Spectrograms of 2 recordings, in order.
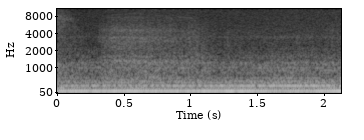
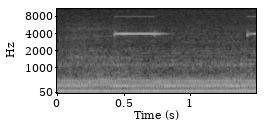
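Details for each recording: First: Coldis COLV12a+49dm dishwasher after fixing beep-and-won't-start fault, first stage of cycle; steady low hum with faint constant tone and no beeping, drain pump emptying leftover liquid for about 20-30 seconds, normal. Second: Coldis COLV12a+49dm dishwasher at the first stage of a cycle, won't start: high clear beeps about once a second over a steady low pump hum as the pump runs indefinitely; leak detector error beeping.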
